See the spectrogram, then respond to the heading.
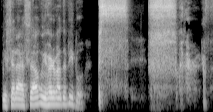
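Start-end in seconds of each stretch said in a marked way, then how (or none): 2.0-4.2 hissing whispered psst; serpent whispers. Retold or imitated. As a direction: whisper like a sneaky snake. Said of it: "Sound like a bunch of serpents".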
